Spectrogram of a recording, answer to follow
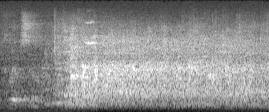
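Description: Audience applauding, starting suddenly about a second in and holding steady.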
